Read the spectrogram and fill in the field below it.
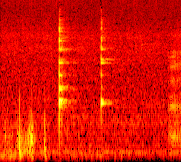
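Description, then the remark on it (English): Glasses of root beer clink together in a toast, two bright, ringing taps about half a second apart, fairly loud over a low background murmur. “That's a cheers, baby.”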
